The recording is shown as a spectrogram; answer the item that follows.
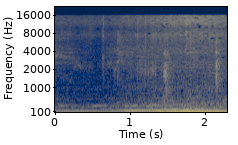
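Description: Bees buzzing: a low, steady hum that swells over the second half.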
